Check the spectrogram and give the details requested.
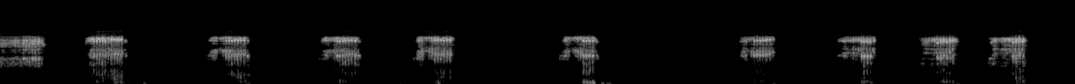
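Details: Owl at a gopher delivery, 2 February 2013, 10:43 PM at night. About eleven short, rough, hissing screeches repeat roughly once a second, with a brief pause midway through the sequence.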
